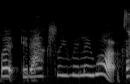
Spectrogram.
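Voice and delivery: shoddy fake English accent. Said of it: "I'm gonna do probably a really shitty accent".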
